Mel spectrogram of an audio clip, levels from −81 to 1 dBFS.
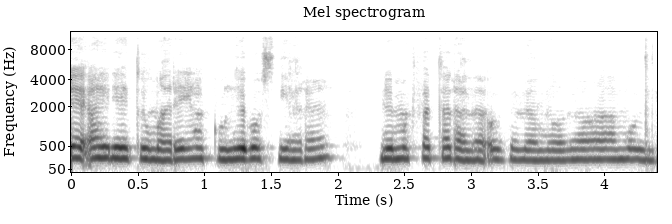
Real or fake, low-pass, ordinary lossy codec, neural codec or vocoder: fake; 10.8 kHz; none; codec, 24 kHz, 1.5 kbps, HILCodec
